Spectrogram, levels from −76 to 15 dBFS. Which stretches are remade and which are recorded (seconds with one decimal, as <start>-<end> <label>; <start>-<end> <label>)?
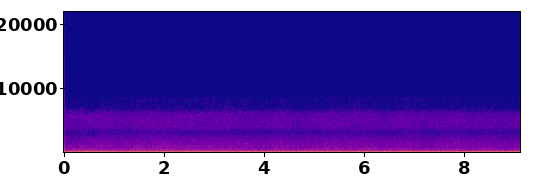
0.0-0.7 remade; 0.7-2.3 recorded; 2.3-3.0 remade; 3.0-9.1 recorded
